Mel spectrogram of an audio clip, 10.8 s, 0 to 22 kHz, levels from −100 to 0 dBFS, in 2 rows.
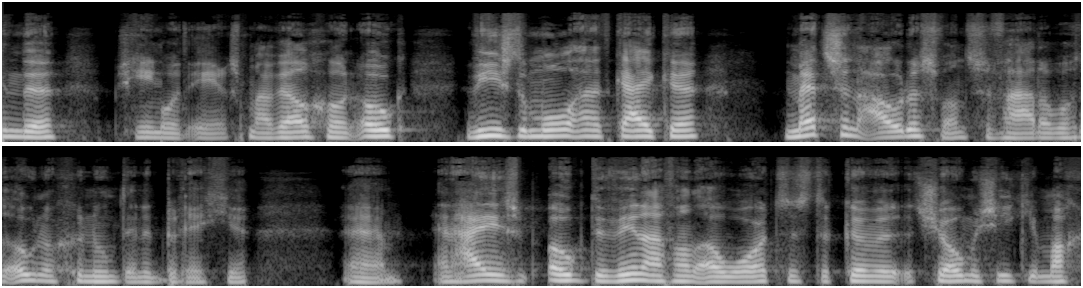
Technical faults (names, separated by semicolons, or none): skip ahead; jitter buffer speed-up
